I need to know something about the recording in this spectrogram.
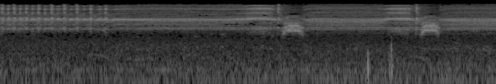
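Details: Cicadas calling, said to cry out loudly once the rain stops: a dense, continuous high-pitched buzz, pulsing rapidly in the first second and then holding steady, with two brief swelling bursts in the middle.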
